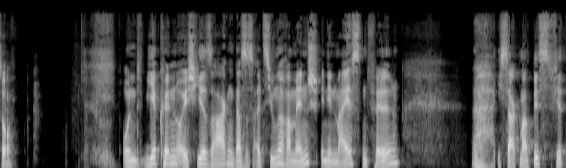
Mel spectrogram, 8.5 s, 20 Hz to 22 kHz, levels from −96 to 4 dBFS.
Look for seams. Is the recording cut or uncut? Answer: uncut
